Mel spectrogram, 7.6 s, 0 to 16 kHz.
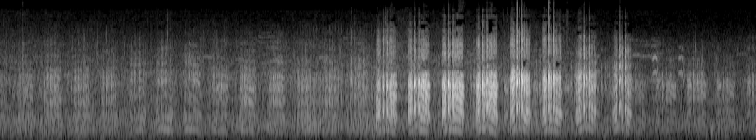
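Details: Gannets at Bempton Cliffs, Flamborough, at 13:00 on 12 June 2016, giving harsh grating calls repeated about three times a second, growing louder mid-sequence and then fading back.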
